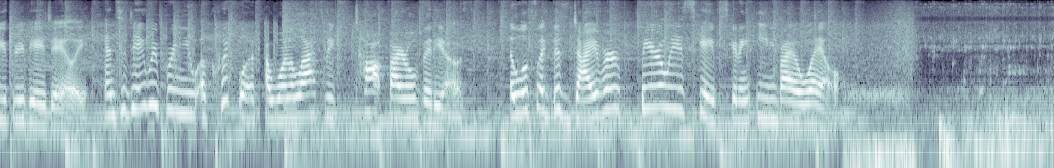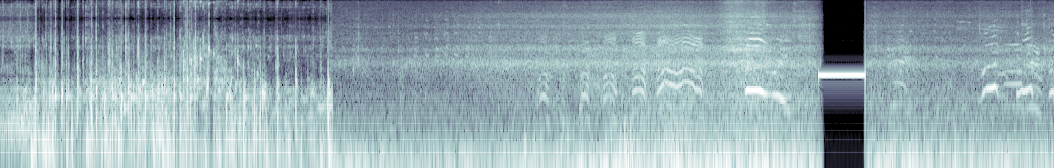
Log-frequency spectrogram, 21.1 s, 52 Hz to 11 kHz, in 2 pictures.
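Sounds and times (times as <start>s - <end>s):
water rushing underwater: 8.4s - 14.5s
water and wind noise: 8.4s - 21.0s
excited voices: 17.1s - 18.6s, 20.3s - 21.0s
censor beep: 18.7s - 19.2s.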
